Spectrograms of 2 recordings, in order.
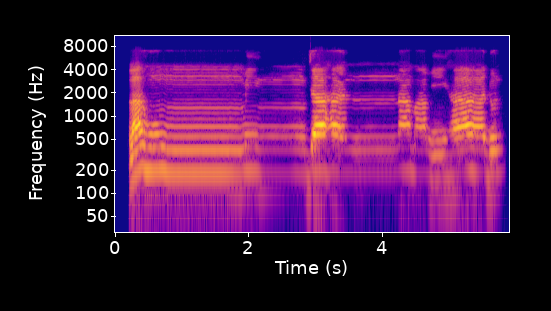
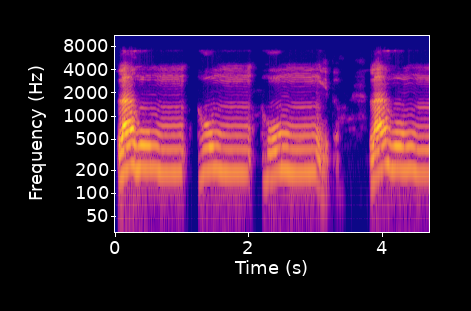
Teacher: Jadi mim yang dua disatukan menjadi satu ee dan ditasydidkan. maka kita dibacanya harus mendengung. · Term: idgham mutamasilaiin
